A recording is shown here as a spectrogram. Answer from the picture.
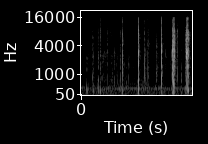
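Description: Foil wrapper of a Pokémon trading card booster pack crinkling as hands grip it and pull at its top to open it: a quick irregular run of sharp crackles, loudest near the end.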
